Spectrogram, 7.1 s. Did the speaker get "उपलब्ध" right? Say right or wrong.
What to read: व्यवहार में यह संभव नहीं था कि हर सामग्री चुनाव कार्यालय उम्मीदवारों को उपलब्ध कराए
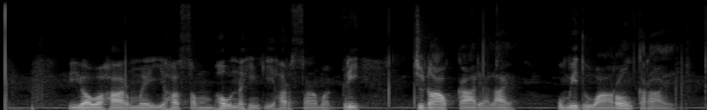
wrong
